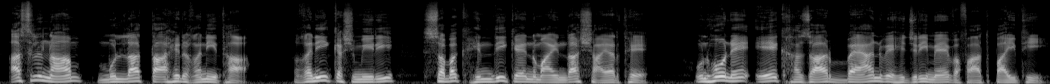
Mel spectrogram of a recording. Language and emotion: Urdu, neutral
